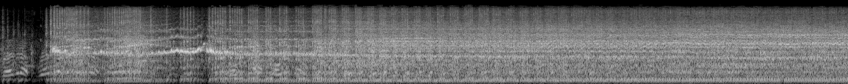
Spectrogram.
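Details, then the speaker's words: Volvo with welded diff, previously wouldn't start; after fitting new spark plugs (spark checked, coil pack considered) the engine cranks briefly, catches cleanly and settles into a steady, even idle; normal start and idle, old plugs were the cause. "all right guys so as you can see the volvo started um it's crazy how the spark plugs prevented the car from starting"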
